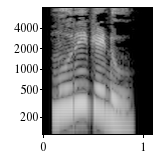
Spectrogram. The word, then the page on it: ಮುರಿಗೆಡು: murigeḍu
